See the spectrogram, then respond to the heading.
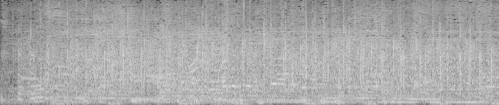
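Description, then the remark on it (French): Sustained applause from a large studio audience, dense steady clapping filling the whole stretch at a loud, even level, with a faint murmur of voices mixed underneath. “tous ces applaudissements sont pour toi.”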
